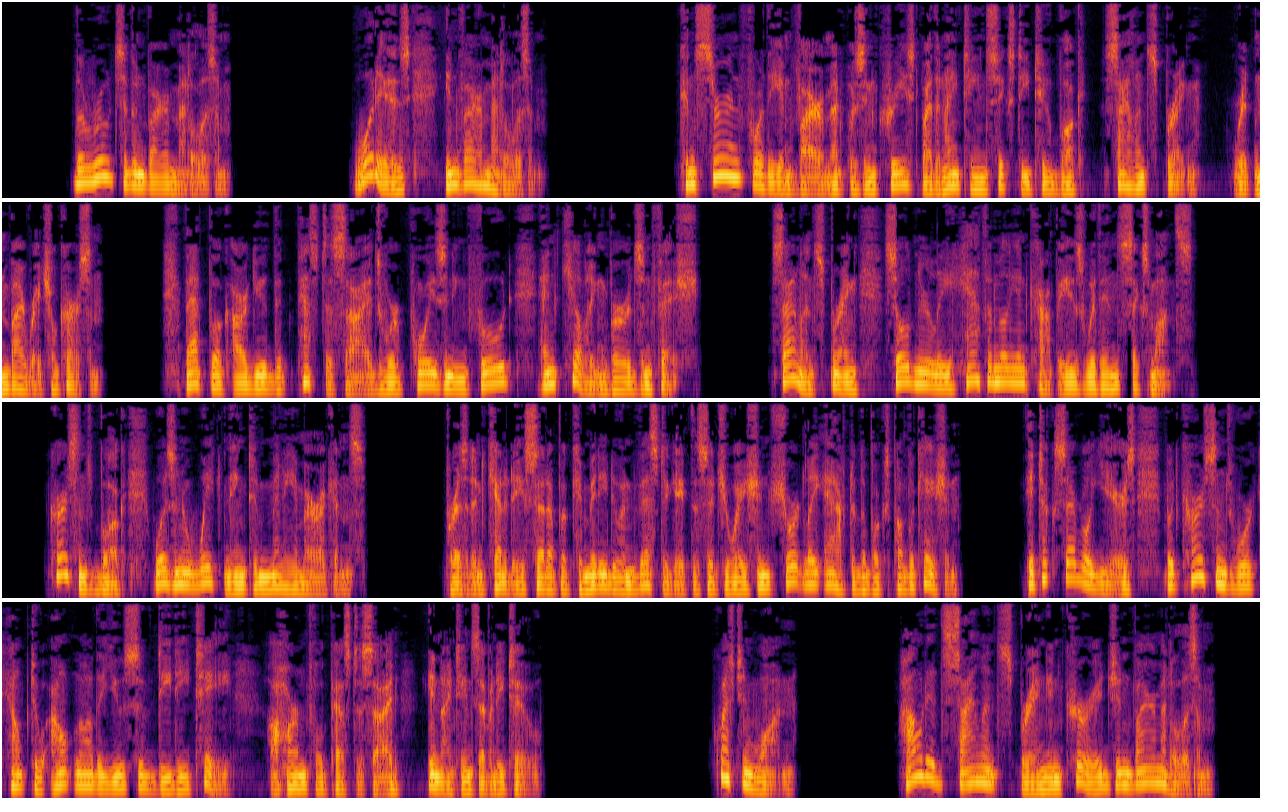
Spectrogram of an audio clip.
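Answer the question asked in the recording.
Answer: It showed that pesticides were poisoning food and killing birds and fish, awakening Americans and helping to outlaw DDT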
